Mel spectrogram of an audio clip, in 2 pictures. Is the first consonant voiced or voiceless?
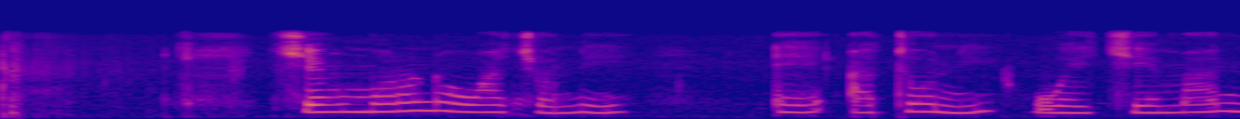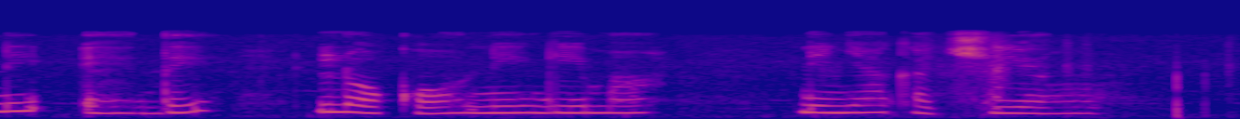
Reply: voiceless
